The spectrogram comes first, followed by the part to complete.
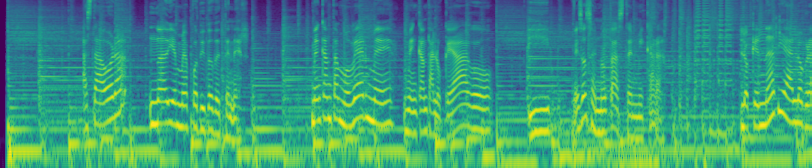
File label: Storyteller Natural Autentica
